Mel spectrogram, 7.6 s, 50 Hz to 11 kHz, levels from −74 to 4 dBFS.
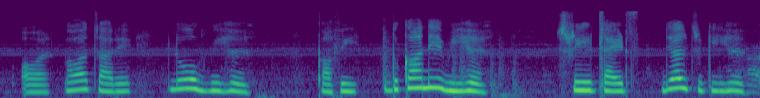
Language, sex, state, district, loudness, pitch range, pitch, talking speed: Hindi, female, Bihar, Jahanabad, -22 LUFS, 220-265 Hz, 230 Hz, 125 wpm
